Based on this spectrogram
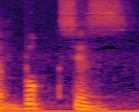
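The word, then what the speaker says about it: boxes: طب بوكس ديت احب اجمعها، ما ينفعش الزق في حرف الاكس اس، ما تتنطقش اساسا، فعشان كده يعني في كسره ما بينهم فقلتها بوكسز. بوكسز، فعشان كده ضفت اي اس.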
